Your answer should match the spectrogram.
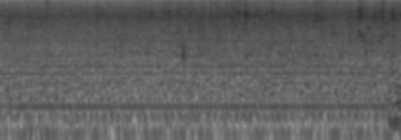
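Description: Water running steadily through an aquaponic grow-bed system, a continuous rushing and trickling with a low steady hum underneath.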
